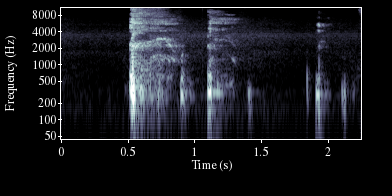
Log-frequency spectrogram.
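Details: Adult gives two sharp coughs in quick succession, then a few soft throat sounds; cough.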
